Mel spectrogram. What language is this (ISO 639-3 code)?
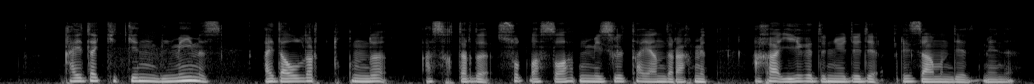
kaz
